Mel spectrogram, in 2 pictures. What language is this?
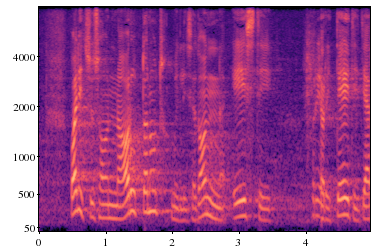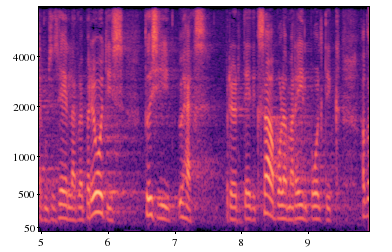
Estonian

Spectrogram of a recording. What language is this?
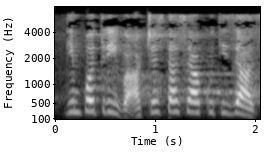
Romanian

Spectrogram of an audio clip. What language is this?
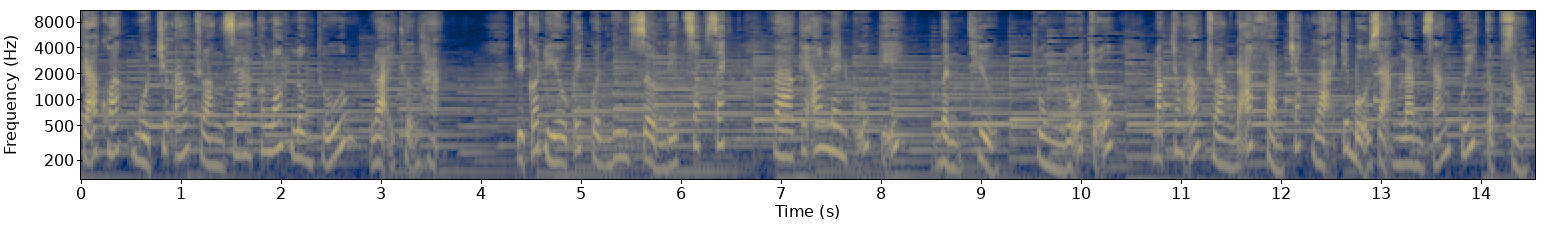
Vietnamese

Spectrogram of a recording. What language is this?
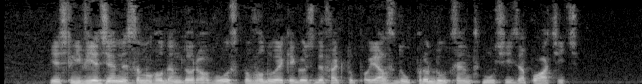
Polish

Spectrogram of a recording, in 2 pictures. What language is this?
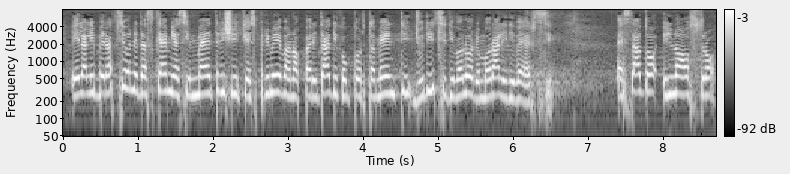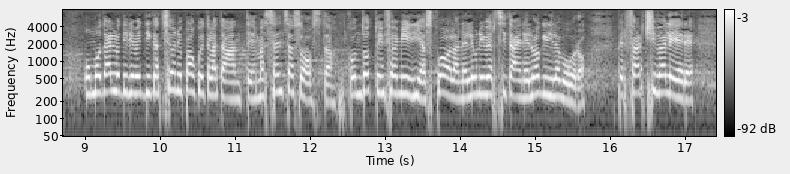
Italian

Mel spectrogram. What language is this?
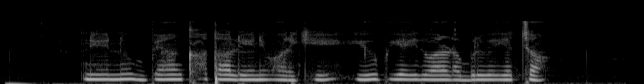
Telugu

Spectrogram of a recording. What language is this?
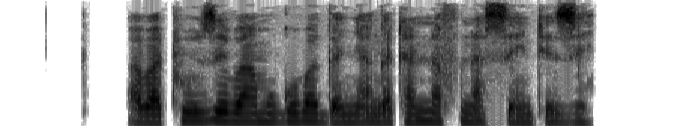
Ganda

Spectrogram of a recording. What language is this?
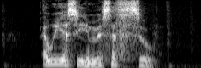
Kabyle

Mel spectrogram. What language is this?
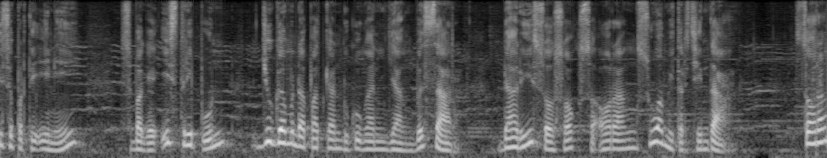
Indonesian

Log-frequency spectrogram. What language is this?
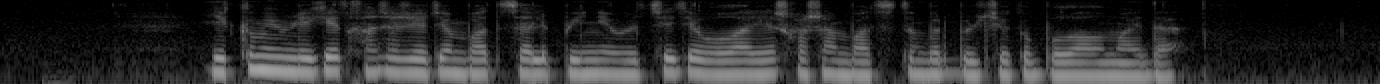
Kazakh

